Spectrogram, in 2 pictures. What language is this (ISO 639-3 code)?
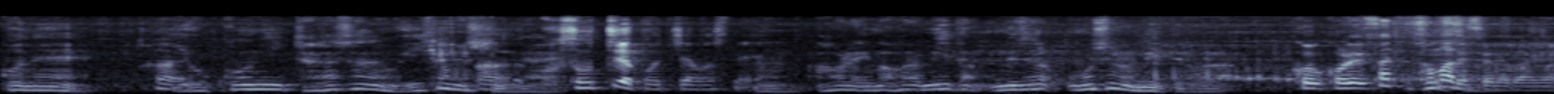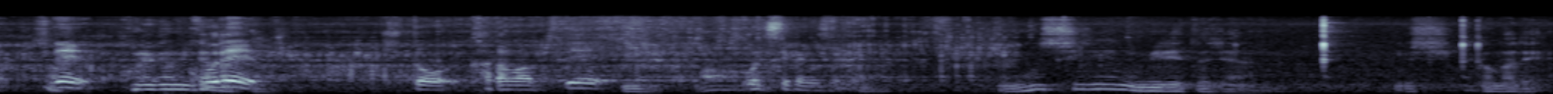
jpn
